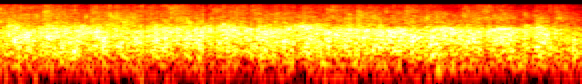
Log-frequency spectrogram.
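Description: Sustained audience applause at a French union event presentation, dense steady clapping from a crowd, loud and continuous with no talk over it.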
